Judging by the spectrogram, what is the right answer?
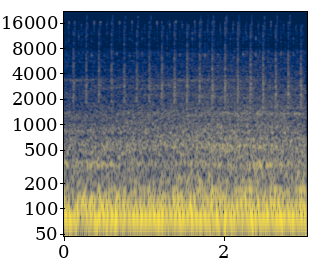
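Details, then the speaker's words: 1993 Ford Falcon Fairmont Ghia inline six, first start after years sitting and fixing a ground connection: idles with a quick, light, irregular ticking over a low steady hum; tapping at idle, source unknown. "all right guys it started oh she's running all right let's do this yeah she's tapping a little bit but she's going"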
